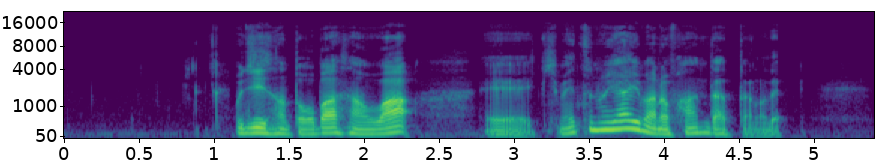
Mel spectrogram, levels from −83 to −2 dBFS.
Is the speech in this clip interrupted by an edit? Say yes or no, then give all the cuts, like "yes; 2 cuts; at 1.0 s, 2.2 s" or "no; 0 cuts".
yes; 2 cuts; at 1.1 s, 2.4 s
